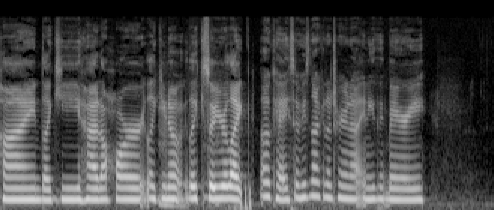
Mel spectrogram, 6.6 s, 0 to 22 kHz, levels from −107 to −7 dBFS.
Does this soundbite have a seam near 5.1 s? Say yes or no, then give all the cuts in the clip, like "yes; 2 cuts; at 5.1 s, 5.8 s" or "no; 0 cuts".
yes; 2 cuts; at 3.4 s, 5.1 s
